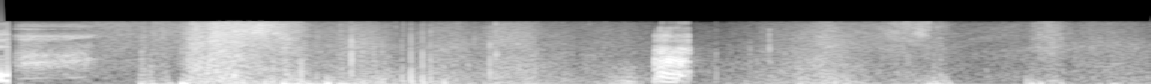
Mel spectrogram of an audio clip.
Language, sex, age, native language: Icelandic, male, 10, Icelandic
